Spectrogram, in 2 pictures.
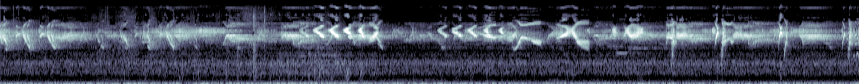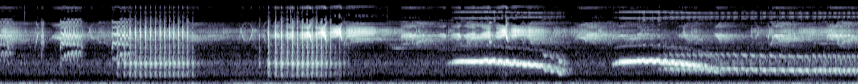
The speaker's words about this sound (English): Now, the pop-up has those woodpeckers right at the top of the trees, popping up right out of the book. Yeah, those nice knocking sounds.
